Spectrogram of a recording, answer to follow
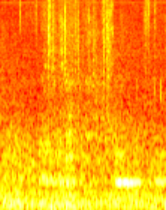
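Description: Faint rustle and soft crackles of Bible pages being turned, with a faint short tone near the end.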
